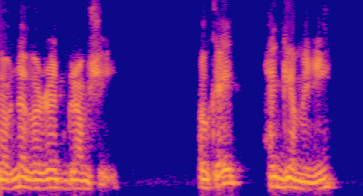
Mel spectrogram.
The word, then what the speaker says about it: hegemony: never read Gramsci, okay, hegemony. Hegemony, I'm pronouncing it closer to the Greek origin, rather than hegemony, which is more Italian, hegemony.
